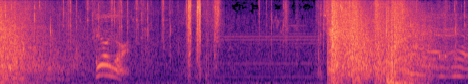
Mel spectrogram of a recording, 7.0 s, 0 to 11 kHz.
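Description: Gunfire in the 1940s detective game L.A. Noire, with sharp shots around the 3-second mark and a loud sustained burst near the end, mixed with game music and someone talking over it.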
